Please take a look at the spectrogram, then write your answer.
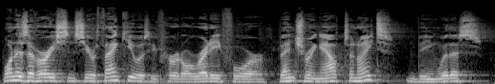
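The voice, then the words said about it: American accent. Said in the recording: “I guess you call it a Yankee twang here. We wouldn't call it Yankee where I come from, but my American accent”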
